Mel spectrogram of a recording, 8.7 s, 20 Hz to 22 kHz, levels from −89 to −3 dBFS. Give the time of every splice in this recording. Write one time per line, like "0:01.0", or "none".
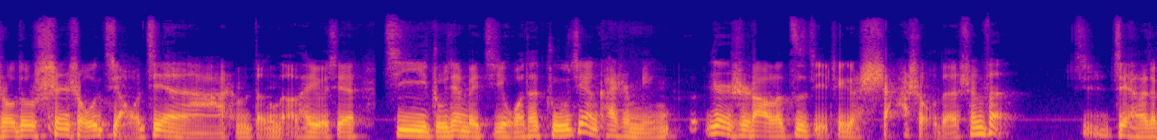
0:02.8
